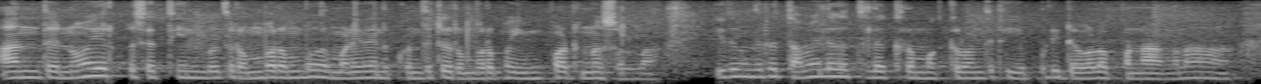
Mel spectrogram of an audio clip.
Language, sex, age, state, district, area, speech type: Tamil, male, 18-30, Tamil Nadu, Salem, urban, spontaneous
